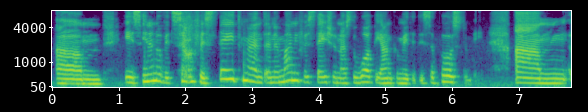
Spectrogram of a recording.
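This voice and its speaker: A woman from Greece in her thirties with a Greek accent, a history lecturer speaking in an interview with many pauses and ums. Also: medium pitch, a little mellow. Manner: hesitant, many ums and restarts. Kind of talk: casual interview talk.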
